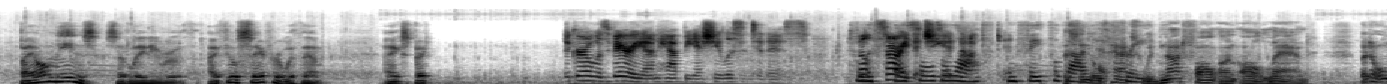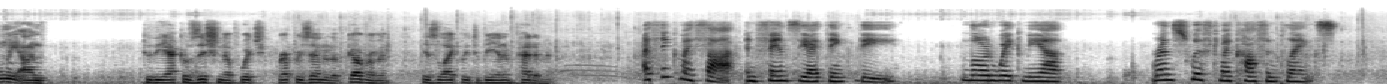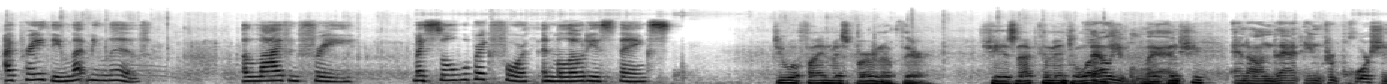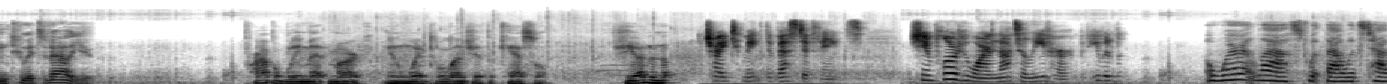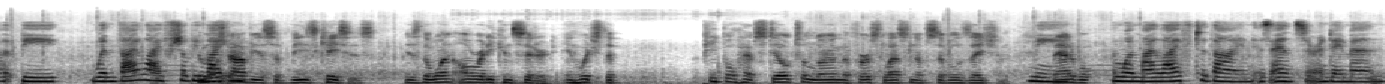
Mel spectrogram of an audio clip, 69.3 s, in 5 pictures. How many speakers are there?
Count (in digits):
5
